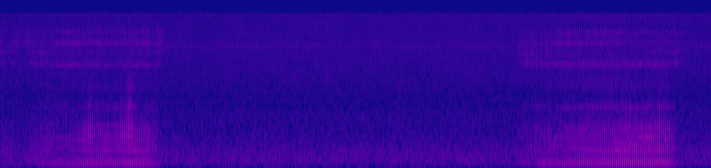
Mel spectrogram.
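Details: Sleeping French Bulldog snoring: two long, low, raspy rumbling breaths about five seconds apart, with a quiet steady hiss between them.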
